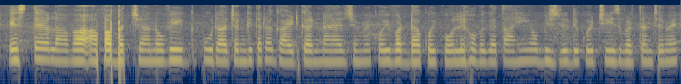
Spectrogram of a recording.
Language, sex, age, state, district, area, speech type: Punjabi, female, 18-30, Punjab, Muktsar, urban, spontaneous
